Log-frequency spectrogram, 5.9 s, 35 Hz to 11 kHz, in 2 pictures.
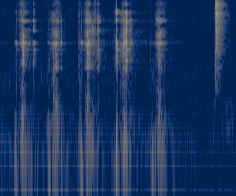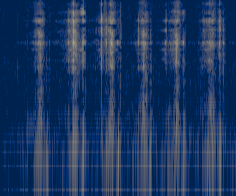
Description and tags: A stereo recording of a screwgate carabiner being unlocked, snapped and re-locked . This one with the screw lock more prominent. Rode NT4 > FEL battery pre-amp > Zoom H2 line in.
